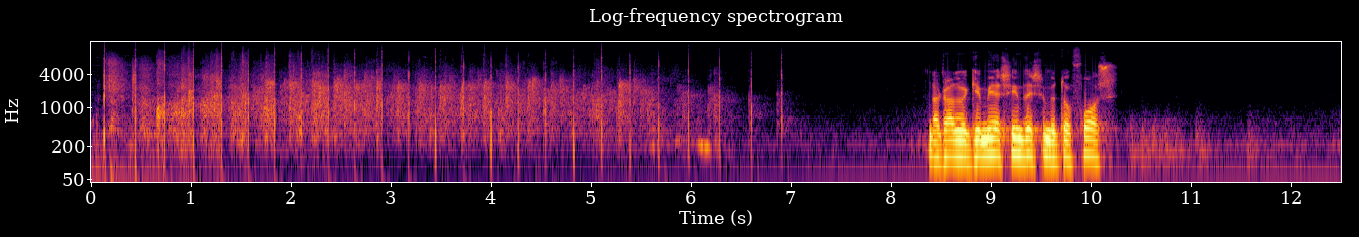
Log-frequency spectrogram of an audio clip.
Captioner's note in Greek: χειροκρότημα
